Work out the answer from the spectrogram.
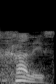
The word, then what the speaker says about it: Hades: La pregunta, la pronunciación correcta es Hades. Hades, sí, bueno, sí, perfecto. joven. Le voy a decir por qué. Porque en griego las vocales llevan dos comitas que quieren decir espíritus.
